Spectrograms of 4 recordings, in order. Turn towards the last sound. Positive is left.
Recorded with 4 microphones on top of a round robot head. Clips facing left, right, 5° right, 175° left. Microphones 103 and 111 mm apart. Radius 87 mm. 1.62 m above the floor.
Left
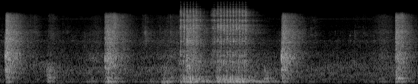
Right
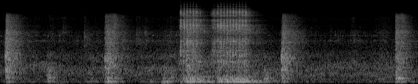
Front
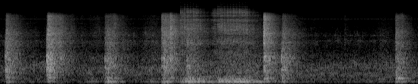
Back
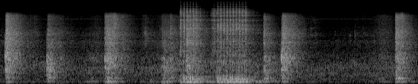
turn(degrees=160)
